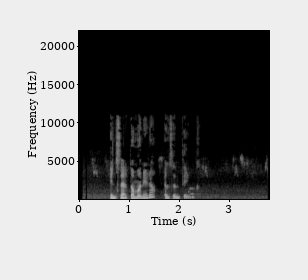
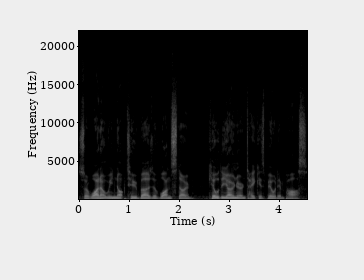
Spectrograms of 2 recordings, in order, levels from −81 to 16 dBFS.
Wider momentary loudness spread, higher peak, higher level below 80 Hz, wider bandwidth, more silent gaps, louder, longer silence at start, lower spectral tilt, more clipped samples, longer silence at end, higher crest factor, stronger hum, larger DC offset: first, 26 LU vs 8 LU; first, -2 dBFS vs -22 dBFS; about the same, -60 dBFS vs -56 dBFS; second, 11.5 kHz vs 19 kHz; neither; first, -21 LUFS vs -40 LUFS; first, 0.3 s vs 0 s; about the same, -5 dB/octave vs -5.5 dB/octave; neither; first, 0.55 s vs 0 s; about the same, 22 dB vs 18 dB; neither; neither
